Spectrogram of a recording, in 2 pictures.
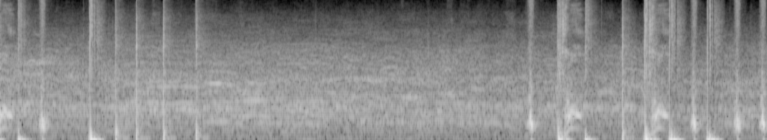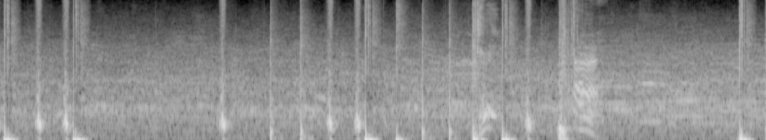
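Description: Punches thud against bodies and gloves in quick bursts.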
